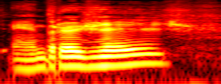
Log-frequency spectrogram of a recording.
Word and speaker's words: Andrzej: It's Andrzej. There's Remix correcting me on how to pronounce a name.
